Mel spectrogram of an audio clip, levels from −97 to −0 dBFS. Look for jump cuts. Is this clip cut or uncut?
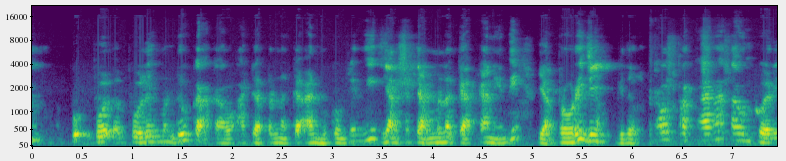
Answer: cut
